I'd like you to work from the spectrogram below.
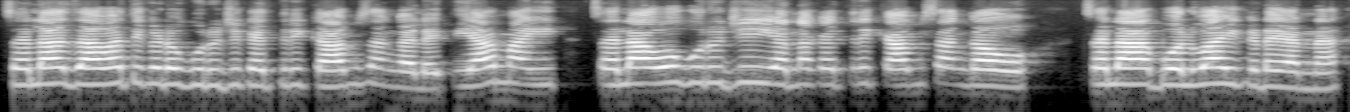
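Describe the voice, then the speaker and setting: A woman voicing a scheming young man in a television drama recap, who talks in a hurried, pushy, fretful way. Her own high voice comes through. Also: little pitch movement, lo-fi sound, close to an everyday voice. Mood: insistent. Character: scheming agitated young man hiding a secret.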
